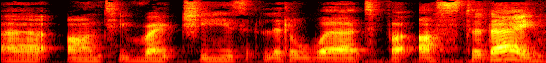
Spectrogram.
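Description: Very slowly and at a very deep, low pitch, a woman speaks with ordinary pitch variation against a quiet background. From London. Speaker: actor. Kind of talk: casual talk to camera. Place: home room. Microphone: phone near.

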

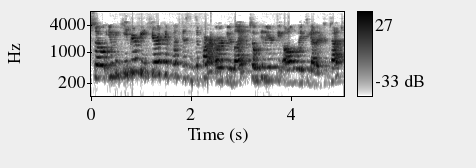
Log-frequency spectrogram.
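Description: The pitch moves with ordinary variation. Room echo can be heard. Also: woman. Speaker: yoga instructor. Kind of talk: guided yoga and meditation class. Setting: online live video class. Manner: gentle, instructive, with long pauses.

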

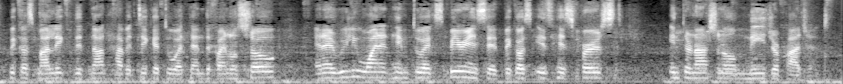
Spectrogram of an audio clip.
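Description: A man talks at a fairly quick pace with music in the background. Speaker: pageant vlogger. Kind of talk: casual vlog chat. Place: hall. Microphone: phone near.

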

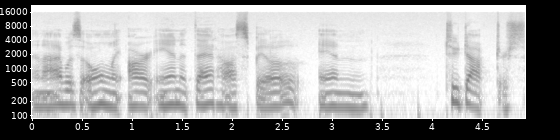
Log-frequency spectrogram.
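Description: With an American accent, a woman speaks in a very deep, low pitch and a dark, mellow tone. Her pace is fairly slow, with ordinary pitch variation. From Missouri. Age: 80s+. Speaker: retired nurse and WWII cadet nurse. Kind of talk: interview answer. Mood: calm, reminiscing. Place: home room.

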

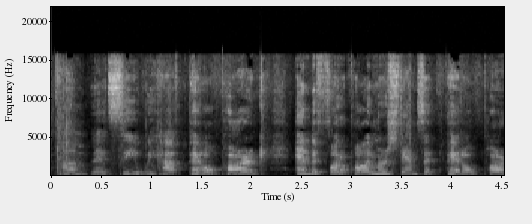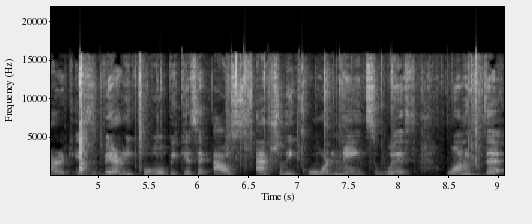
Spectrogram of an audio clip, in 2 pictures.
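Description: A woman speaks at a moderate pace with lively intonation. There is noticeable background noise. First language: Spanish. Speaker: craft demonstrator and YouTuber; craft demonstrator. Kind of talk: live craft tutorial stream; devotional message. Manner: animated. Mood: warm, encouraging, faith-based. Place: home room.

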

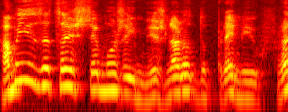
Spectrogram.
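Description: Lively intonation in plain reading aloud

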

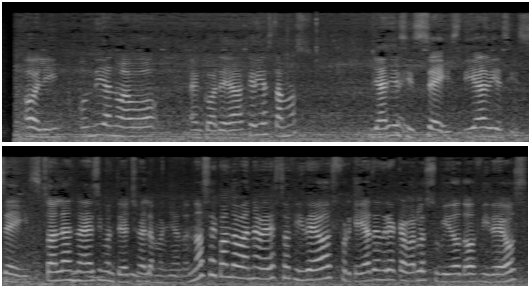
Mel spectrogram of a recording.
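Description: Noticeable background noise sits behind this voice. A woman speaks with ordinary pitch variation. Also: moderate pace, dry sound with no echo. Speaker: travel vlogger. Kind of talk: casual vlog chat. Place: street. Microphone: phone near.

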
